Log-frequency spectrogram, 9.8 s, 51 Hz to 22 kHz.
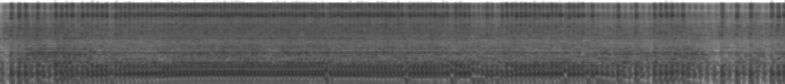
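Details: Toro 421 snowblower, unstarted for about 2 years, cold start: single-cylinder popping at a fast, slightly uneven idle, running briefly on carburettor fuel with the fuel tap shut; running with fuel valve closed.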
